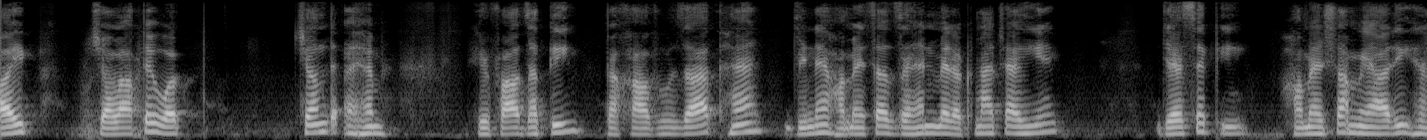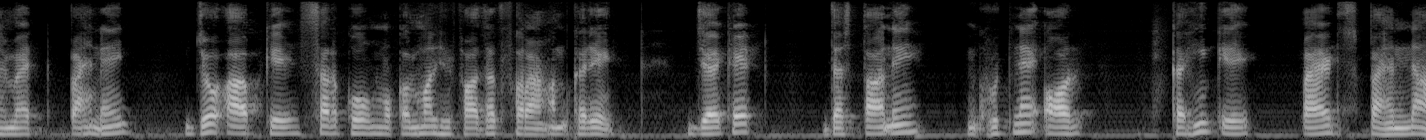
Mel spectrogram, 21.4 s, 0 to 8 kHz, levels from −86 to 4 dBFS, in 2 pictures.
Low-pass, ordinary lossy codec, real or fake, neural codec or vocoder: none; none; fake; codec, 16 kHz, 1 kbps, FreqCodec, larger model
